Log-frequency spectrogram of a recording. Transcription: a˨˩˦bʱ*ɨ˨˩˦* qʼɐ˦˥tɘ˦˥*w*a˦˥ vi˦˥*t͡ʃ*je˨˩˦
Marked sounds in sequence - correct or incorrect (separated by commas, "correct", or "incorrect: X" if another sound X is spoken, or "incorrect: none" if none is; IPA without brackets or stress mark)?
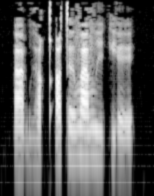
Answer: correct, incorrect: v, incorrect: k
